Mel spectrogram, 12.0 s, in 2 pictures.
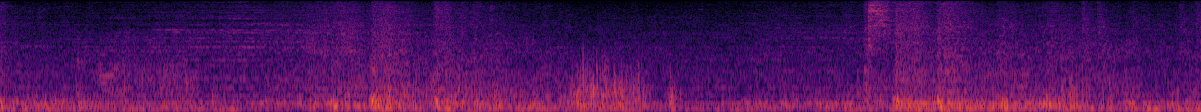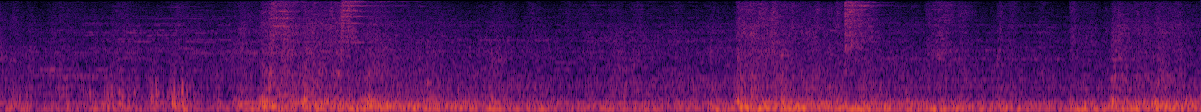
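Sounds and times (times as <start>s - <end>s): heavy train rumble: 0.0s - 12.0s
wheels clacking over rails: 0.0s - 12.0s.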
